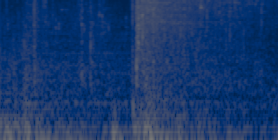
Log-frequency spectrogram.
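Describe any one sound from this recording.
An axe strikes frozen ground with a sharp crack.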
